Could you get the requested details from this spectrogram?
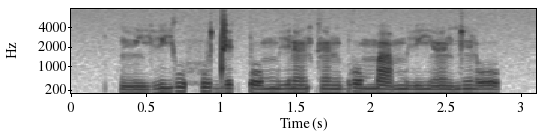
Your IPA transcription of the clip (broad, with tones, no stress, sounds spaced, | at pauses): k͡p ĩ˨ j i˨˦ j u˦ h u˦ d e˧ k͡p o˧ m i˧ ɾ ɛ̃˦ k ɛ̃˧ ɡ͡b o˦ m a˧ m i˧ j ɛ̃˦ ɡ ĩ˧ ɾ o˧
